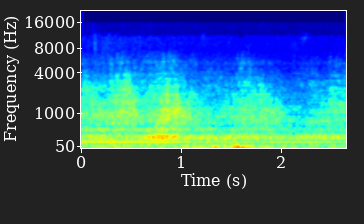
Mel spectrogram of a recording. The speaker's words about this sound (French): Et d'ailleurs, pendant qu'on parle de carbone, il y a un hélicoptère qui nous survole.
